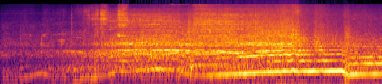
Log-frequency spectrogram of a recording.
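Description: A second rally car engine roars and revs as it passes.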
